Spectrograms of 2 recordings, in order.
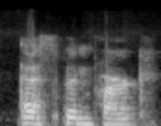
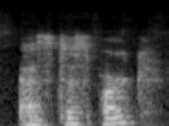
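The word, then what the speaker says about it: Estes Park: And if for everybody who doesn't know, this is in uh Espen Park, Colorado. Estus Estus Park. I keep saying it wrong.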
